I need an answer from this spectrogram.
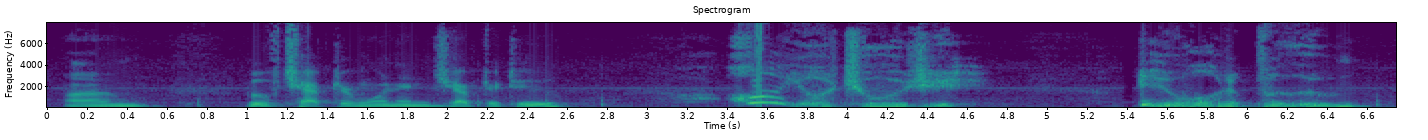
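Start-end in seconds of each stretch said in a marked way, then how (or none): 3.7-6.6 creepy clown voice with a giggle; Pennywise. Shown as a demonstration. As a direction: lure a child as a sinister clown, slowing at the end.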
